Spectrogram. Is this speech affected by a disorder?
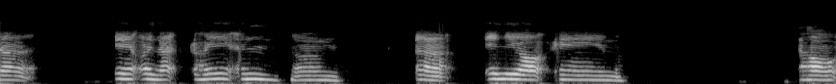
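Yes: cerebral palsy; taking medication.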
